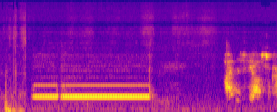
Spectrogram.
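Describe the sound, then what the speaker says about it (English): Telephone keypad dialing: a few sharp touch-tone beeps, then a long steady tone and, after a pause, brief bursts of ringing or line tones, all fairly loud and with no talk over them. "we're going to get ready and make us a phone call"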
